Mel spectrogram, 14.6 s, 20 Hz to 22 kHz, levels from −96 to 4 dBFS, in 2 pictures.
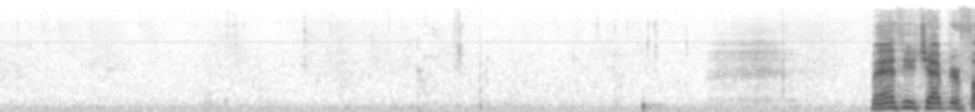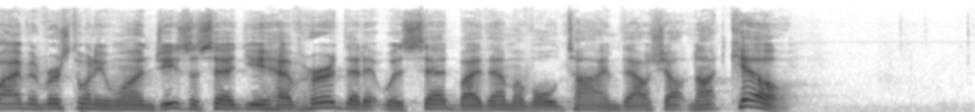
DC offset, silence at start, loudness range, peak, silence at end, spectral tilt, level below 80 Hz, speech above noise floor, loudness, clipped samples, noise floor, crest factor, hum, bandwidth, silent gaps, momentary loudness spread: under 0.1%; 4.8 s; 7 LU; -6 dBFS; 1.4 s; -4 dB/octave; -70 dBFS; 43 dB; -27 LUFS; under 0.1%; -70 dBFS; 24 dB; none; 16.5 kHz; none; 6 LU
